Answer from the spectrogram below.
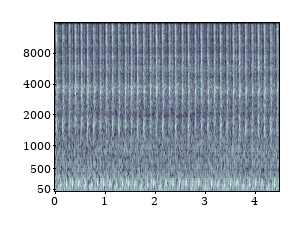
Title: Farmpro 2425 Engine Knock 3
